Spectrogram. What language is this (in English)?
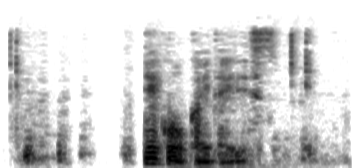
Japanese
